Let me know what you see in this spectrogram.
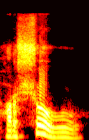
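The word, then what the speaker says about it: হ্রস্ব উ: দেখুন, এই বর্ণটি উচ্চারণ করতে গেলে আমাদের অনেক সময় আমরা হর্ষ, রস্য এরকম ধরনের ভুল উচ্চারণ করে থাকি, কিন্তু বর্ণটির সঠিক উচ্চারণ হর্ষ হাইপেন উ ইজিক্যাল টু হর্ষ উ। অর্থাৎ হর্ষ উ, সঠিক উচ্চারণ হর্ষ উ।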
